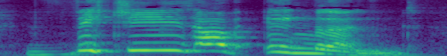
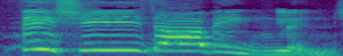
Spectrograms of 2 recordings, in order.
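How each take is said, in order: First: Slow, high, loud call to the hall; witch's shout. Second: Even higher, loud, drawn-out yell; witch's yell. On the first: The Grand High Witch calls the room to order, shouting. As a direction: summon the crowd with a witch's shriek. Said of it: "shouted the Grand High Witch". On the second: The Grand High Witch repeats her call, yelling higher. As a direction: yell it higher the second time. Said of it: "she yelled". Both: A narrator's reading.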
